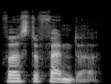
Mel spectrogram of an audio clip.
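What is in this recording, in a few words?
"first-offender", British English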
